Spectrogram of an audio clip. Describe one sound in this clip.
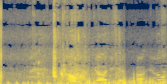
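A large fish splashes at the water's surface.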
